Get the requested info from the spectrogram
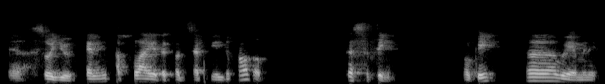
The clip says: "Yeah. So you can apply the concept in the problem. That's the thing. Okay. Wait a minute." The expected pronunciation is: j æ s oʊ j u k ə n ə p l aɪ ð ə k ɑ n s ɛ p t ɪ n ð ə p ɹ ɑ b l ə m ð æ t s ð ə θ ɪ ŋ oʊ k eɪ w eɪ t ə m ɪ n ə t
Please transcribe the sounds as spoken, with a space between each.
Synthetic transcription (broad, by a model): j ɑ s oʊ j u k ə n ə p l aɪ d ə k ɑ n s ɛ p t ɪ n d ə p ɹ ɑ b l ə m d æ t s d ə t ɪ ŋ oʊ k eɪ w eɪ ə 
